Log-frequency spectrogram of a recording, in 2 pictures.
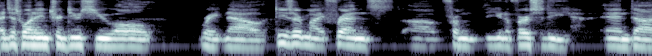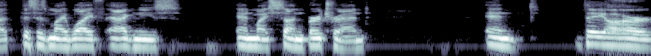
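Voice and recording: A man puts on a raspy character voice at a medium pitch, flat and monotone. He speaks fairly slowly, with long, frequent pauses.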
